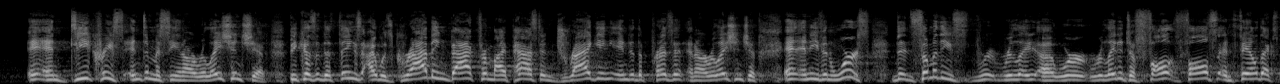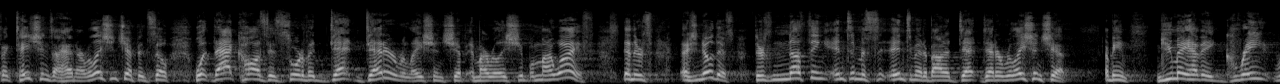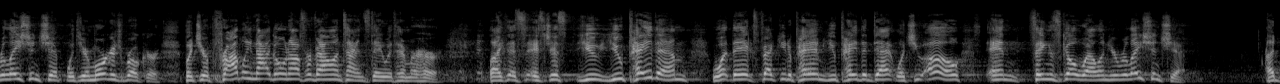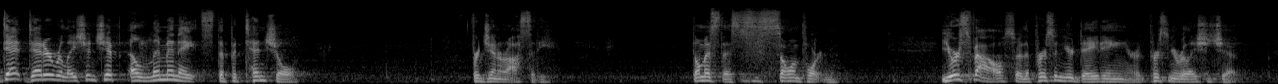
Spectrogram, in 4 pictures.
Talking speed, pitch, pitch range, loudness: 190 wpm, 215 Hz, 185-235 Hz, -27 LUFS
